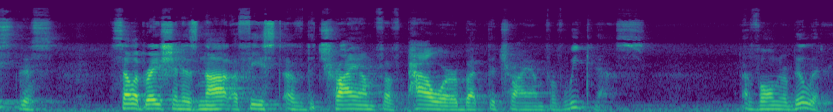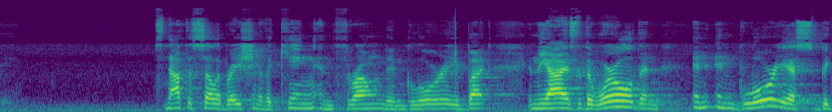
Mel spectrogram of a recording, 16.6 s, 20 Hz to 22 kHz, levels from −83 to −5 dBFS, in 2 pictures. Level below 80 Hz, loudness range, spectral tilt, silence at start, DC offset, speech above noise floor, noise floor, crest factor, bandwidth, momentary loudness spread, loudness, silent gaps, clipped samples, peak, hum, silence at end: -54 dBFS; 13 LU; -4.5 dB/octave; 0 s; under 0.1%; 27 dB; -50 dBFS; 20 dB; 16 kHz; 17 LU; -23 LUFS; none; under 0.1%; -4 dBFS; none; 0 s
